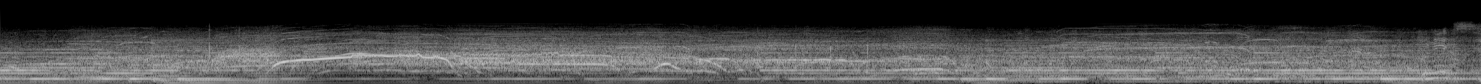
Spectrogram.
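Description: Sustained keyboard chords held steadily under a cheering stadium crowd, with whoops and screams that are loudest a few seconds in.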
